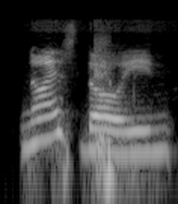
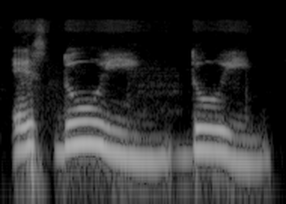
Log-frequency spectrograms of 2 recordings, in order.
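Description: First: Slow correction. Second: Said in the usual way. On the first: Shown as a demonstration.

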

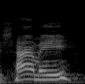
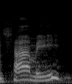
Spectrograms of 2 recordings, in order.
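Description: First: Higher and a bit stronger call of Sami; louder shout. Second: A high calling shout, rising at the end; shouted name. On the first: Told to shout louder, soldier calls across, stronger shout. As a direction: push the call out harder. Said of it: "Schrei ein wenig lauter". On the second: Soldier calling over to the enemy trench, high calling shout. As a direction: call the name across the field. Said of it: "hat der geschrien". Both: Acted.

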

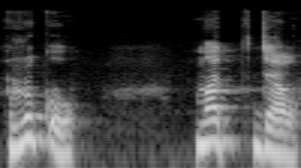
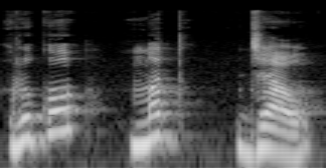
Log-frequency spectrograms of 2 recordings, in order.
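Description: First: रुको, a clear pause, then मत जाओ together; pause after रुको. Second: रुको मत, then a long pause before जाओ; drawn-out phrase, जाओ set apart after मत. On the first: Teacher showing the comma meaning stop, pause after रुको. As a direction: break after रुको, keep मत जाओ joined. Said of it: "इस वाक्य में रुकने के लिए कहा जा रहा है". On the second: Teacher showing the comma meaning go, pause after मत. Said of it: "इस वाक्य में जाने के लिए कहा जा रहा है". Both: Shown as a demonstration.

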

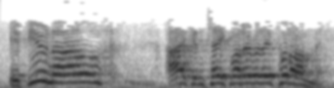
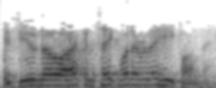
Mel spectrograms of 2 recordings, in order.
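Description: First: Much higher and louder impassioned cry; the repeat swelling to a high, loud cry of trust. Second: A louder vow of trust; the first, lesser cry of trust to the Lord; tearful vow. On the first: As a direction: shout the vow to heaven. Prayer through tears, repeated climax. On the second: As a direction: declare it through the tears. Prayer through tears, first time. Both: Retold or imitated.

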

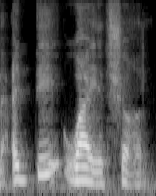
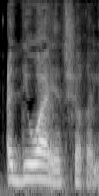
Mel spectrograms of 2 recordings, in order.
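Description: First: Slow teaching demo. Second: Said in the usual way. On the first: Shown as a demonstration.

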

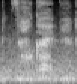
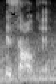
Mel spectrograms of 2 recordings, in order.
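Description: First: A soft whispered echo of the line; whispered repeat. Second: Said in the usual way. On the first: Real, not acted. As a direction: breathe it again as a whisper. Said twice, second whispered.

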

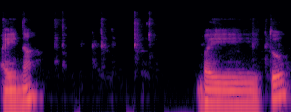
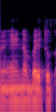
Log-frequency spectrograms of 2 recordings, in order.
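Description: First: أين بيتك with بيتك ending in ki, slowed; feminine ending ki. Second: أين بيتك ending on a short ka; بيتك said baituka, masculine ka. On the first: Teacher models the feminine form: بيتك with ki. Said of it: "I will say". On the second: Teacher gives the masculine form: بيتك ending in ka. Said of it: "So instead of". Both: Shown as a demonstration.

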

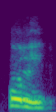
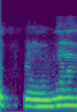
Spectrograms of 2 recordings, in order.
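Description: First: कुल with a short, quick u; brief u in कुल, not oo. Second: कूल with a long, drawn-out oo; wrong take कूल, held oo. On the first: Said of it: "short ऊ का sound लिखेंगे". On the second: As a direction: stretch the vowel in कूल. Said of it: "कूल नहीं लिखेंगे". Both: Shown as a demonstration.

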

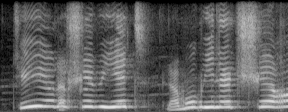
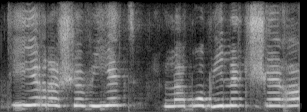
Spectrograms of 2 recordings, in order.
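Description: First: Put-on wolf faking a gentle old granny, much higher; wolf softening his voice. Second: Put-on high, slow old woman's call from bed; old grandmother calling out. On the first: Wolf in bed calls to the girl, posing as a much higher grandmother. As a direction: soften it into a high, sweet grandmother's call. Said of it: "en adoucissant un peu sa voix". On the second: Sick grandmother in bed calls to the visitor, high and slow. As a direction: call out like a frail old granny, higher and slowly. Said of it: "lui cria".

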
